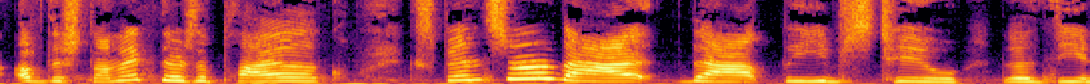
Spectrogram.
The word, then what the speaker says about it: pyloric: And I looked up, it's pyloric sphincter.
